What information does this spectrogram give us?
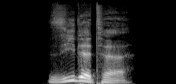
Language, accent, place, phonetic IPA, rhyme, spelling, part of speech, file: German, Germany, Berlin, [ˈziːdətə], -iːdətə, siedete, verb, De-siedete.ogg
- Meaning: inflection of sieden: 1. first/third-person singular preterite 2. first/third-person singular subjunctive II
